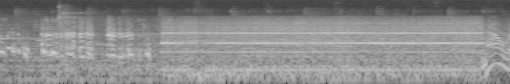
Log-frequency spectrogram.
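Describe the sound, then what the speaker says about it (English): Squeaky, warbling porpoise whistles and chirps underwater for a couple of seconds, followed by a steady mechanical hum with faint tones. "Friendly porpoises."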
